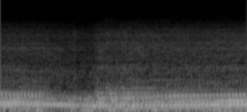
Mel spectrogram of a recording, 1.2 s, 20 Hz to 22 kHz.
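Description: A 2024 KTM 1290 Super Adventure S with a 1301cc V-twin engine accelerates, its loud, close, steady growl rising slightly over about a second.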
